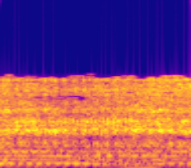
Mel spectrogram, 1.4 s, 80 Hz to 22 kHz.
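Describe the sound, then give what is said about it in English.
A car engine runs loud, a dense, steady mechanical roar with a low rumble, as a car accelerates hard out of a garage under power. No one speaks. “Get into this car. Drive out of the garage like 60 and get past those two killers.”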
